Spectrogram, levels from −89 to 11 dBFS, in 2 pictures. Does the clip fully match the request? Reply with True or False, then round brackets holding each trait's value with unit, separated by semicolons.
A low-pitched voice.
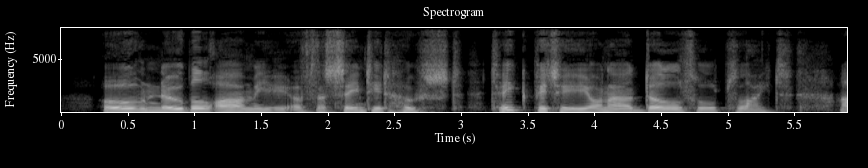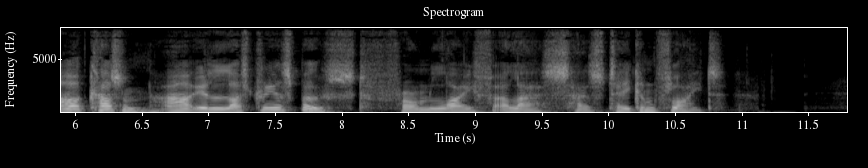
False (145 Hz)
